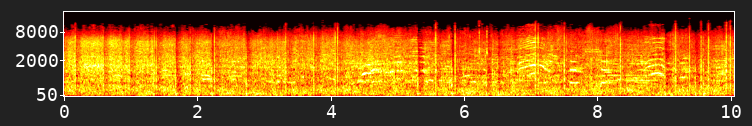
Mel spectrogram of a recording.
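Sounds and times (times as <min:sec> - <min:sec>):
fireworks bangs and crackles: 0:00.0 - 0:10.0
fireworks booms rumbling: 0:00.0 - 0:10.0.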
